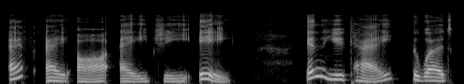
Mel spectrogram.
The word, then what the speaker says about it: Farage: So, as far as I'm concerned, F A R A G E rhymes with G A R A G E.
